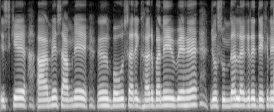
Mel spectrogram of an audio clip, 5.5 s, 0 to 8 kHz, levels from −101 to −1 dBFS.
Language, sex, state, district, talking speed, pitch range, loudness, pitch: Hindi, male, Bihar, Katihar, 165 wpm, 175-185 Hz, -13 LUFS, 180 Hz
